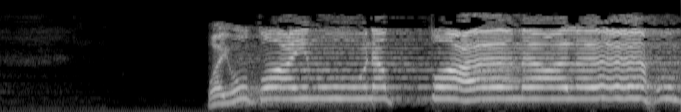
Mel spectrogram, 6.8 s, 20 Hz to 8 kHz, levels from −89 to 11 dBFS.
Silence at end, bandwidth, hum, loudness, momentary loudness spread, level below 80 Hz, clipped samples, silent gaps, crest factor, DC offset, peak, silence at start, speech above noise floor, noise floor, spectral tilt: 0 s; 5.8 kHz; none; -16 LUFS; 12 LU; -78 dBFS; under 0.1%; none; 16 dB; under 0.1%; -2 dBFS; 2.1 s; 61 dB; -78 dBFS; -6.5 dB/octave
